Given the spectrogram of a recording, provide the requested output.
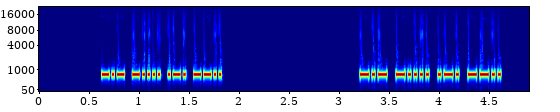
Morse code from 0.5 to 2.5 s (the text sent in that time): K6RZ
